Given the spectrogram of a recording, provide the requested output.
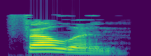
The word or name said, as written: fellen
